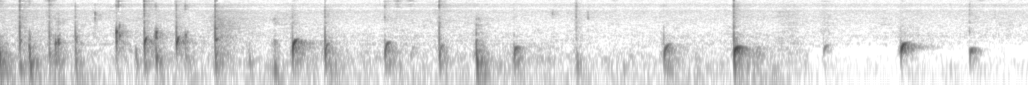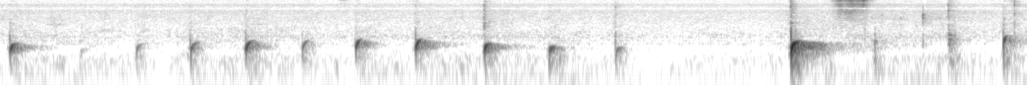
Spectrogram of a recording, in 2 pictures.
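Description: Bubbles of a silicone pop-it fidget toy pressed in one after another with the fingertips: a string of short, soft pops, each dipping slightly in pitch, at about two to three a second, with one louder pop near the end.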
